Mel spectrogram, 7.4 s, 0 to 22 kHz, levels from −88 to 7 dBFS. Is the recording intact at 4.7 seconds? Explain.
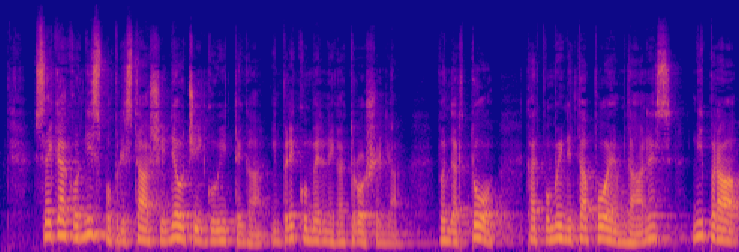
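Yes, the audio is intact at 4.7 seconds, with no fault audible at that moment.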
